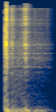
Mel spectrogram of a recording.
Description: Bass Dr, EuroDance Bdrums

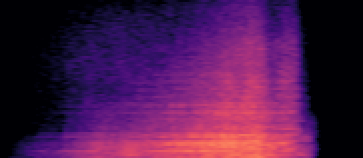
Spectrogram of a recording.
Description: Reverse Fx; musicradar

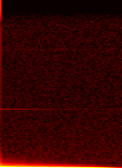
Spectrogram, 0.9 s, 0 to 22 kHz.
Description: m base, Jomox Mbase01

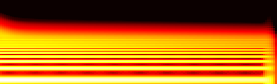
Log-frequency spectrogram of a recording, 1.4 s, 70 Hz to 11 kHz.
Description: TB-303

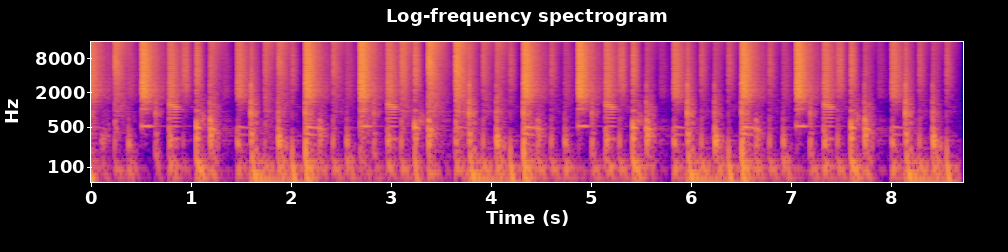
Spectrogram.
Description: trance beat in C; Sonic Foundry (Sony Creative Software); Ugly Remnants VOL-2

